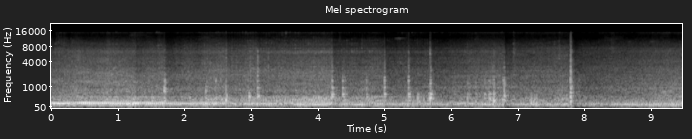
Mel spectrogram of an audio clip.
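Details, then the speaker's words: Honda Beat FI scooter after a cheap CVT fix (a heat-resistant plastic shim plus grease) for a clattering sound at idle; now a smooth, steady low drone with only occasional light clicks and no grinding from the belt drive. "Alhamdulillah Ini udah nggak bunyi lagi ya kawan-kawan ya"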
